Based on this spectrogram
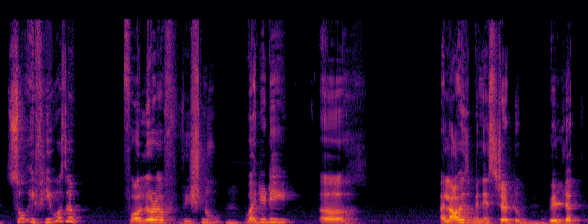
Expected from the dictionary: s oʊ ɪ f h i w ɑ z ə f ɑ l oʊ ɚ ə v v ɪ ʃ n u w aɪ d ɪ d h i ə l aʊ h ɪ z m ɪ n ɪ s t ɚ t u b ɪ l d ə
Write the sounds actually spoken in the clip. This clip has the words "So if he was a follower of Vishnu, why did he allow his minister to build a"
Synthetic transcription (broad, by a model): s oʊ ɪ f h i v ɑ z ə f ɑ l oʊ ɚ ə v v ɪ ʃ n u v aɪ d ɪ d h i ə l aʊ h ɪ z m ɪ n ɪ s t ɚ t u b ɪ l d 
